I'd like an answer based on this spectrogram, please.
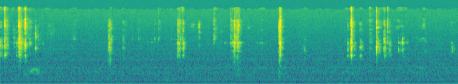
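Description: Faint, irregular clicks of a Transformers Legacy United Voyager Class Motormaster action figure's plastic parts as it is transformed by hand, with joints and panels being moved and snapped into place. A few clicks come close together near the start, then single ones follow at uneven gaps, the sharpest about five and a half and seven seconds in.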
